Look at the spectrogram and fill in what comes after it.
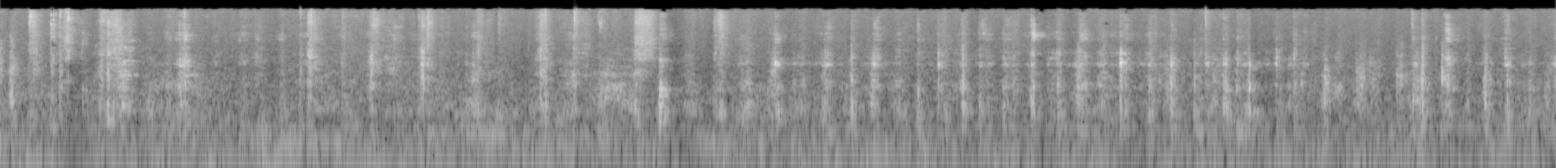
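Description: Close-miked mouth sounds of someone eating fried rice by hand: chewing, lip smacks and many small wet clicks, mixed with light taps of fingers picking grains off a china plate.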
